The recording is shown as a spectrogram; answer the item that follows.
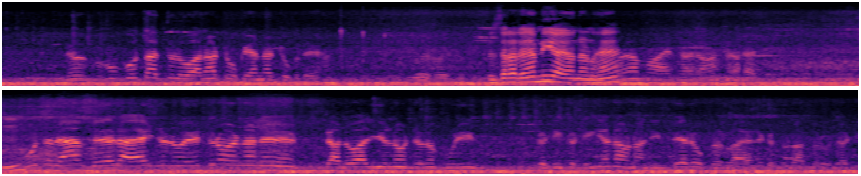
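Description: An elderly man speaking in Punjabi throughout, his voice rising higher and louder for a moment about five seconds in, over a steady low background rumble.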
